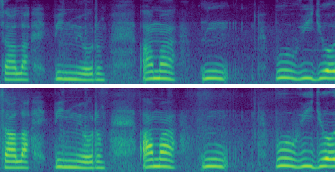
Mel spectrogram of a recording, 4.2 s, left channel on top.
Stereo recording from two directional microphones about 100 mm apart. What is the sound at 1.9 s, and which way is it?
Speech, 50° left (ahead or behind).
